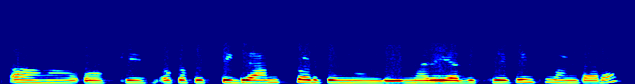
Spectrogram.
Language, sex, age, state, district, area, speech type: Telugu, female, 30-45, Andhra Pradesh, Guntur, rural, conversation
